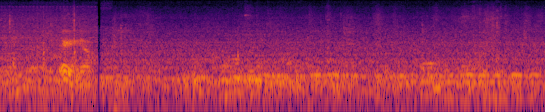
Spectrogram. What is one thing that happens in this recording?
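Men chatter in the background of a busy room.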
